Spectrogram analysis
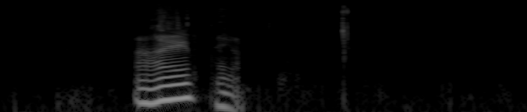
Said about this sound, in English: I hate that you're chewing. It sounds so gross. And you're chewing like the what I'm chewing is like soft crunchy. Yours are like the crunch.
